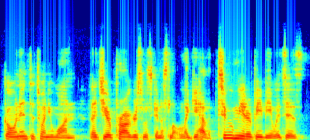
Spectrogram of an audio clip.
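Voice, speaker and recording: A woman's voice: deep voice, brisk. A woman hosting an interview, asking long, eager, rambling questions. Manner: enthusiastic, rambling questions with frequent laughs. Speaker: interviewer, podcast host. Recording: dull lo-fi audio.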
